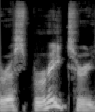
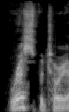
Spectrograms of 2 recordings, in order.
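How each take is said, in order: First: The stress is on a later syllable. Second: The stress is on the first syllable. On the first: "accent move" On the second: "respiratory accent on the first syllable"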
